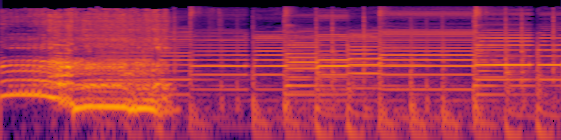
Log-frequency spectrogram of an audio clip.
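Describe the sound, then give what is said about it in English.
A loud, deep monster roar bellows for nearly two seconds, then gives way to eerie music with sustained, ringing tones and occasional soft accents. “You hear the loud roar that you heard last time again.”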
